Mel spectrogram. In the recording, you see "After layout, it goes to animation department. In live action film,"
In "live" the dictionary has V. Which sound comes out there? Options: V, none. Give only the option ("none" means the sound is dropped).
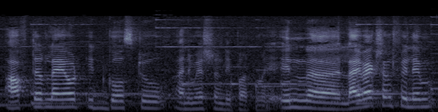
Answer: V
